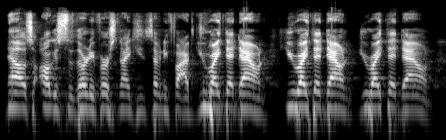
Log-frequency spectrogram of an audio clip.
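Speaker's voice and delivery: loud, firm retold order; acting out a forceful, insistent instruction; insistent correction. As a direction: drive it in loudly, phrase by phrase. Official firmly correcting the birth date.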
